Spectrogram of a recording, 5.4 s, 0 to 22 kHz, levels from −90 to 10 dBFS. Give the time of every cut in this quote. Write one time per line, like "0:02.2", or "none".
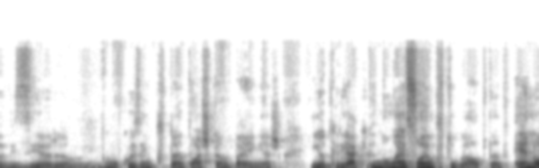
0:01.9
0:03.3
0:03.6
